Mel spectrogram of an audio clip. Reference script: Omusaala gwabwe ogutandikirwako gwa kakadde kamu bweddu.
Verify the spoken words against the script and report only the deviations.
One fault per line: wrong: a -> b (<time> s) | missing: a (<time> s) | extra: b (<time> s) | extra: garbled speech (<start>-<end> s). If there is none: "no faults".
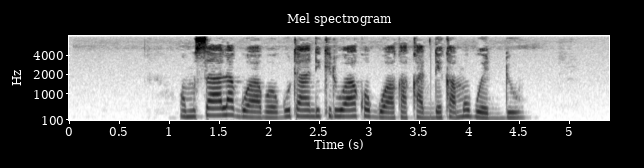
no faults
